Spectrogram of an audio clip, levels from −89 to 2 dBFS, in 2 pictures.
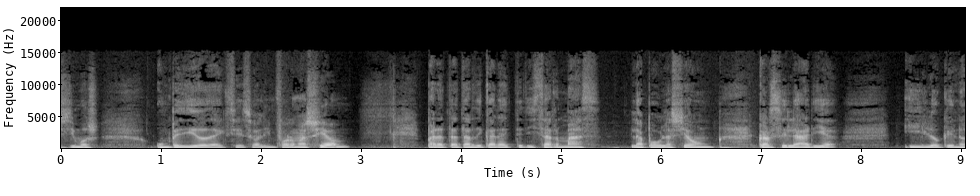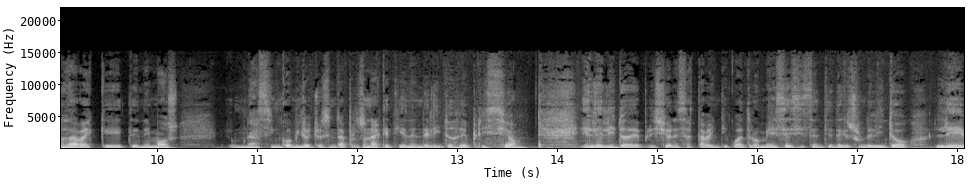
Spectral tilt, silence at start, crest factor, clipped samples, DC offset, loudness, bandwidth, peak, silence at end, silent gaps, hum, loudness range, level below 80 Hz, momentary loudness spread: -6 dB/octave; 0 s; 12 dB; under 0.1%; under 0.1%; -19 LUFS; 15 kHz; -6 dBFS; 0 s; none; none; 2 LU; -34 dBFS; 12 LU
